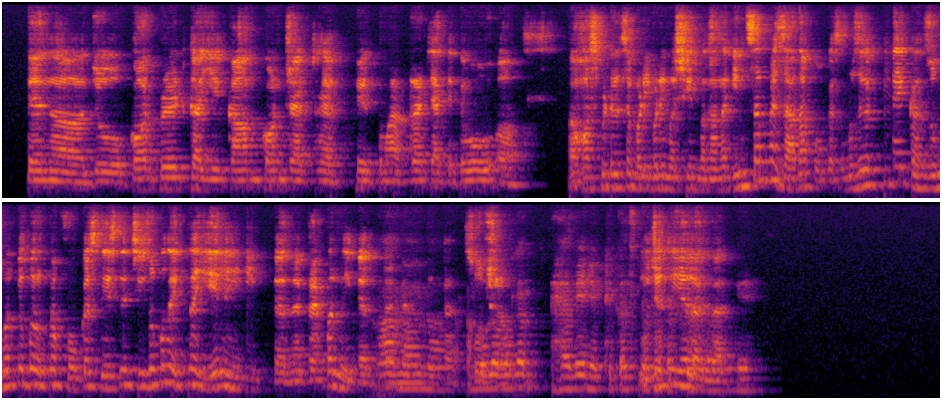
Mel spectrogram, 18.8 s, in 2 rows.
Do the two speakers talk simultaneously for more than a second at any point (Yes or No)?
Yes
